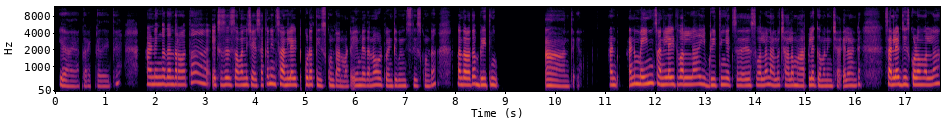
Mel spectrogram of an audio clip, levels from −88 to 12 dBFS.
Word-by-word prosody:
Yeah! 220 -3 -4
Yeah! 210 +1 -15
Correct 215 +1 -14
అదైతే. 210 +8 -12 0.6
And 290 0 +2
ఇంక 290 0 +1
దాని 285 0 +2
తర్వాత 275 +4 -2 0.5
ఎక్ససైజెస్ 270 0 -2
అవన్నీ 265 0 0
చేశాక 255 +2 -3
నేను 295 -2 +1
సన్‌ 260 -2 +4
లైట్ 265 -1 +1
కూడా 275 0 +4
తీసుకుంటా 235 0 -4
అనమాట. 205 0 -8
ఏం 240 - -1
లేదన్నా 235 +2 -2
ఒక 260 - -3
20 225 0 -3
మినిట్స్ 230 -1 -6
తీసుకుంటా. 230 +2 -6 0.5
దాని 275 -1 +3
తర్వాత 265 +3 +5
బ్రీతింగ్ 260 0 +1 1.0
ఆ! - - +5 0.3
అంతే. 210 0 -11 0.7
And, 265 -1 0 0.2
and 285 +3 +3
main 295 +3 +5
sun 285 -4 +4
light 285 0 +4
వల్ల, 280 0 +3 0.2
ఈ - - 0
బ్రీతింగ్ 255 +2 -1
ఎక్ససైజెస్ 245 0 -3
వల్ల 250 +1 0
నాలో 250 -1 -2
చాలా 245 -1 -1
మార్పులే 235 +3 0
గమనించా. 225 -1 -3
ఎలా 235 +2 -2
అంటే 240 +4 -6 0.5
సన్‌ 275 -2 +8
లైట్ 285 -1 +6
తీసుకోవడం 275 0 +3
వల్ల, 265 +1 0
260 Hz, 165 wpm, -29 LUFS, 235-275 Hz, 1.0 s, సన్‌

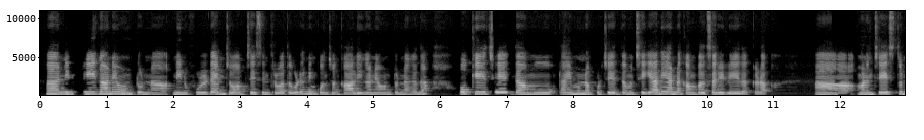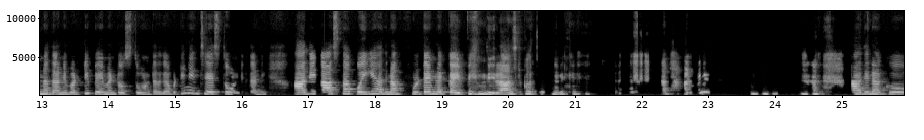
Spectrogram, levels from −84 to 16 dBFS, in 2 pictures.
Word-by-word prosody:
ఆ! - - +4 0.2
నేను 260 -1 0
ఫ్రీ 280 0 +1 0.2
గానే 285 +1 +4
ఉంటున్నా. 240 -4 -2 0.3
నేను 230 -1 0
ఫుల్ 235 0 -1
టైమ్ 255 -1 +1
జాబ్ 220 -1 -2
చేసిన 230 0 -2
తర్వాత 220 -1 -2
కూడా 255 +3 -1
నేను 250 -2 -2
కొంచెం 220 0 -5
ఖాళీగానే 215 +2 +1
ఉంటున్నా 205 -1 -5
కదా! 235 +7 -3 0.6
ఓకే, 280 0 +1 0.2
చేద్దాము 240 - +2 0.3
టైమున్నప్పుడు 240 0 0
చేద్దాము. 215 -1 0
చేయాలి 270 +6 +2
అన్న 265 -2 +1
కంపల్సరీ 230 +1 0
లేదక్కడ. 190 -2 -2 0.9
ఆ! - - +2 0.6
మనం 240 0 +2
చేస్తున్నదాన్ని 245 0 +1
బట్టి 240 +8 -3
పేమెంట్ 245 -3 0
వస్తూ 220 0 -9
ఉంటది 205 -1 -6
కాబట్టి. 200 - -8
నేను 345 -3 -5
చేస్తూ 285 0 0
ఉండేదాన్ని. 195 0 -10 0.5
అది 265 +3 +3
కాస్తా 285 +2 +6 0.2
పోయి 275 +3 +3
అది 265 -1 -2
నాకు 250 0 -2
ఫుల్ 260 -1 -4
టైమ్ 290 -1 +5
లెక్క 270 -1 0
అయిపోయింది 245 -1 +4
లాస్ట్ 260 +6 +4
కోచ్చేసారికి. 265 -2 -3 1.7
అంటే 460 +2 -4 2.3
అది 265 +1 0
నాకు 265 0 -3
245 Hz, 115 wpm, -19 LUFS, 225-275 Hz, 2.3 s, కాస్తా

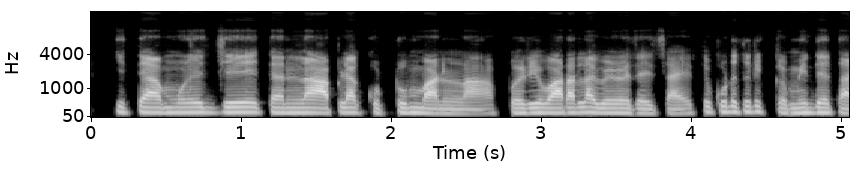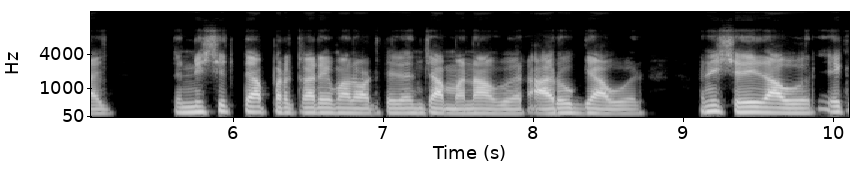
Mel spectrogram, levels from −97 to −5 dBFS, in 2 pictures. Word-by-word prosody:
की 140 - -6
त्यामुळे 135 0 +1
जे 140 0 +2
त्यांना 130 -1 +1
आपल्या 135 +2 +2
कुटुंबांना, 115 -4 -1
परिवाराला 130 +1 +2
वेळ 125 -1 0
द्यायचा 115 -1 -5
आहे, 110 +1 -3
ते 125 +5 -8
कुठेतरी 150 0 -3
कमी 125 0 -3
देत 130 0 -2
आहेत. 110 -1 +1 0.5
तर - - -5
निश्चित 150 +3 -1
त्याप्रकारे 135 -3 +1
मला 125 -1 0
वाटतंय 120 +1 -2
त्यांच्या 125 0 +1
मनावर, 115 -1 0
आरोग्यावर 115 -2 +1 0.4
आणि 160 +2 +1
शरीरावर 135 -4 +4 0.2
एक 150 - -2
130 Hz, 155 wpm, -24 LUFS, 120-135 Hz, 0.5 s, शरीरावर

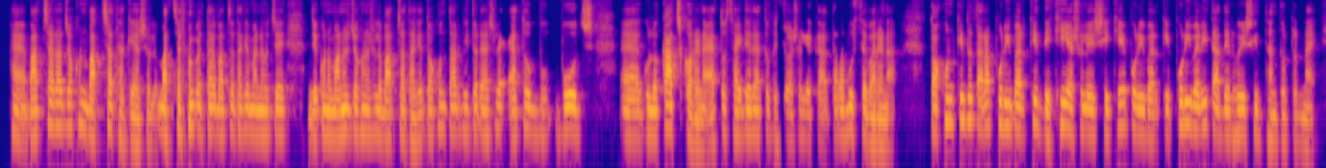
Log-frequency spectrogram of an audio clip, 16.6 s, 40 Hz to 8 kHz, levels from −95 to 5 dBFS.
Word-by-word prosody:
হ্যাঁ, 130 -2 +1
বাচ্চারা 155 +6 +2
যখন 150 +1 -4
বাচ্চা 115 0 +2
থাকে 115 -2 -4
আসলে। 95 - -6
বাচ্চারা - - +1
বাচ্চা 135 -1 0
বাচ্চা 125 +2 -1
থাকে 135 0 -1
মানে 125 - +2
হচ্ছে, 125 +1 -1 0.4
যেকোনো 125 +1 +2
মানুষ 130 +3 +4
যখন 130 0 0
আসলে 125 0 -1
বাচ্চা 115 +2 0
থাকে, 105 +1 -1
তখন 145 +4 -2
তার 135 0 +1
ভিতরে 135 0 -2
আসলে 145 +4 -4 0.2
এত 120 - -13 0.2
বু 120 - -8 0.2
বোঝ 135 -2 +5 0.5
অ্যা 120 - +2 0.2
গুলো 125 -1 +3
কাজ 145 -1 +8
করে 95 - +2
না। - - +1
এত - - -15
সাইড 120 -1 0
এর 125 - +1
এত - - -19
কিছু 110 0 -10
আসলে 115 0 -6
কা - - -3
তারা 125 0 -1
বুঝতে 140 - 0
পারে 95 -1 +1
না। - - -6 0.5
তখন 180 - +3
কিন্তু 180 -1 +3
তারা 155 - +4
পরিবারকে 155 0 +2
দেখেই 155 +7 +2
আসলে 135 0 0
শিখে, 125 +4 -2
পরিবারকে, 125 -4 0
পরিবারই 160 -2 +3
তাদের 125 0 +2
হয়ে 130 -1 +3
সিদ্ধান্তটা 110 -5 -5
নেয়। - - -4
130 Hz, 195 wpm, -23 LUFS, 120-140 Hz, 0.5 s, কাজ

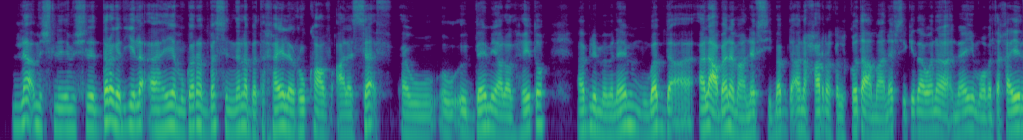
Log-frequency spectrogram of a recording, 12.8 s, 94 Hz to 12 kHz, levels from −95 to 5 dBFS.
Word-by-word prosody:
لأ 160 +6 0
مش 150 -1 -8
ل 140 0 -3
مش 140 +2 -10
للدرجة 150 +5 +5
دي، 155 +1 -1
لأ 140 -4 +1
هي 150 +3 +1
مجرد 150 +1 -1
بس 150 +1 -4
إن 135 0 -4
أنا 150 +1 +1
باتخيل 140 +3 +1
الرقعة 130 -2 +1
ف 115 - -16
على 115 0 0
السقف 115 +8 -2
أو 110 -1 -4
أو 120 0 -6
قدّامي 135 +4 +1
على 115 -2 +1
الحيطة 135 +10 -1 0.4
قبل 135 +3 -1
امّا 125 -5 -1
بانام، 130 +4 -1
وبابدأ 145 +6 +2
ألعب - - +7
أنا - - +5
مع 105 - -2
نَفْسي، 120 +3 -4
بابدأ 125 +2 -1
أنا 135 - 0
أحرّك 125 -1 0
القطع 115 +2 +2
مع 105 -1 -3
نَفْسي 120 +2 -5
كده 130 +1 0
وأنا 120 -2 0
نايم، 125 +3 -2
وباتخيل 125 +6 +2
130 Hz, 190 wpm, -26 LUFS, 115-145 Hz, 0.4 s, ألعب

